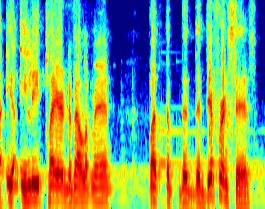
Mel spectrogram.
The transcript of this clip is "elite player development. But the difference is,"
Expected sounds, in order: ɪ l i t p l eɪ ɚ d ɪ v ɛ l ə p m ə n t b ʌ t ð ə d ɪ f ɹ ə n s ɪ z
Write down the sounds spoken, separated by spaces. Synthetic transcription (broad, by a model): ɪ l i t p l eɪ ɚ d ɪ v ɛ l ə p m ə n t b ʌ t ð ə d ɪ f ɹ ə n s ɪ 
